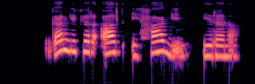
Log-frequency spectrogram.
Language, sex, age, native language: Icelandic, female, 30-39, Icelandic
